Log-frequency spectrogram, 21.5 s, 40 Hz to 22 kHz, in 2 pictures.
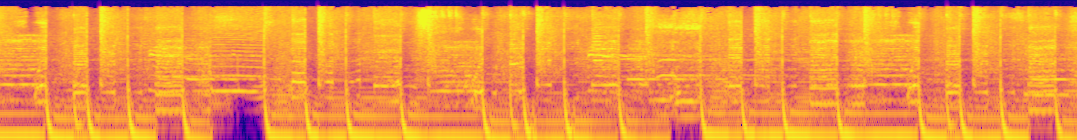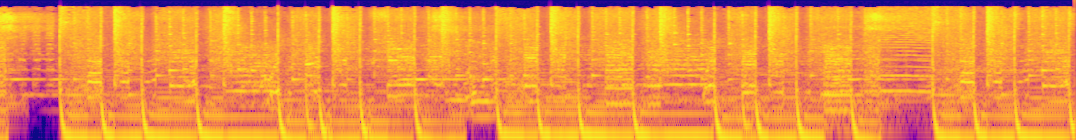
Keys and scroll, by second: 0.2 ctrl+z, 2.1 ctrl+z, 5.0 ctrl+z, 7.0 ctrl+z.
